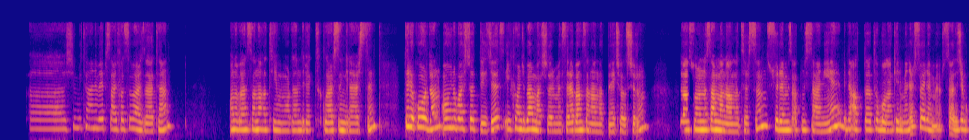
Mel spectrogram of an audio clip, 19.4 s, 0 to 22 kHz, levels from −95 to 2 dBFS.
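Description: Automatic gain rising runs from 0.56 to 3.45 s. The gain control judged the input too quiet and pushed its level up by about 14 dB over nearly three seconds, so the speech and the background noise swell louder together in one slow, steady climb.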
